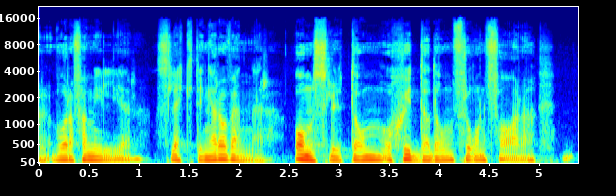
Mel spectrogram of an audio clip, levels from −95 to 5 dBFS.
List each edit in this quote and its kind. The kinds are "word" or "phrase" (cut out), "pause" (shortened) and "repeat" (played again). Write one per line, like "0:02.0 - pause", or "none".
0:01.1 - pause
0:02.4 - pause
